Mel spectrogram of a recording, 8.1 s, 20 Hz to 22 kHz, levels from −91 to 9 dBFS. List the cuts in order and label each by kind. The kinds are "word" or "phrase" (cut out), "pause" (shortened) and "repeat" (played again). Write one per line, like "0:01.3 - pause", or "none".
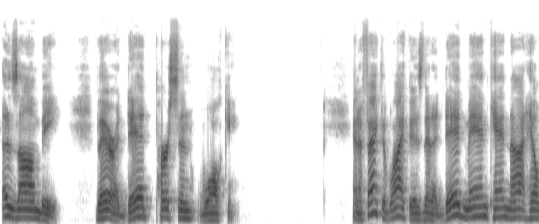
none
